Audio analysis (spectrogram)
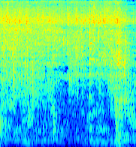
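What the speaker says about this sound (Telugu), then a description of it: "ఇదిగోండి ఫ్రై అయిపోతుంది" Onions and mutton fry in hot oil in a pan, giving a steady, close hiss and crackle that runs on without a break.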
